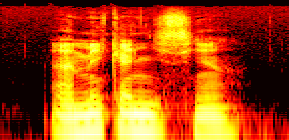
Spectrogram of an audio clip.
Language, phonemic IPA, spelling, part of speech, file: French, /me.ka.ni.sjɛ̃/, mécanicien, noun, Fr-mécanicien.ogg
- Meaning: 1. mechanic (a skilled worker capable of building or repairing machinery) 2. train driver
